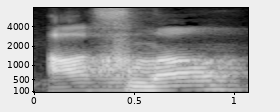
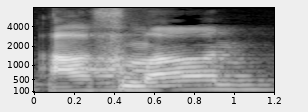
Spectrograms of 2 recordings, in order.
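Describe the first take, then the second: First: The final n is only a nasal vowel. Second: The final n is fully pronounced. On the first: "नून की आवाज नाक से निकलती है" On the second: "इन अल्फाज में नून अपनी मुकम्मल आवाज दे रहा है"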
